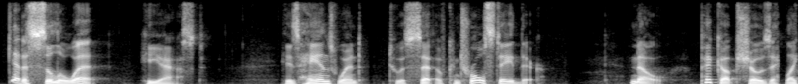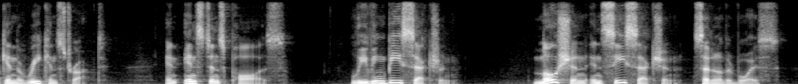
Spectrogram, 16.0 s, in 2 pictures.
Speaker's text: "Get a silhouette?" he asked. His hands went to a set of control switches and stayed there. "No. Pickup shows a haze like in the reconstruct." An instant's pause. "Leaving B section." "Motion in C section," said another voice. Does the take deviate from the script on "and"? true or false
true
